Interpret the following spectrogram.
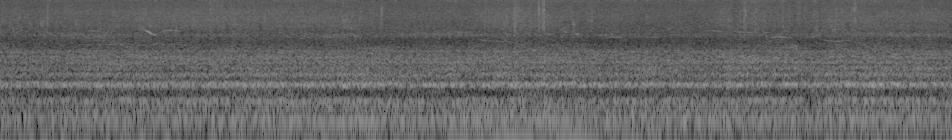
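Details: Many European honey bees buzzing around autumn-flowering Desert Ash in Australia; a continuous, distant swarm hum with steady low drone, soft background wash and faint bird notes.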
